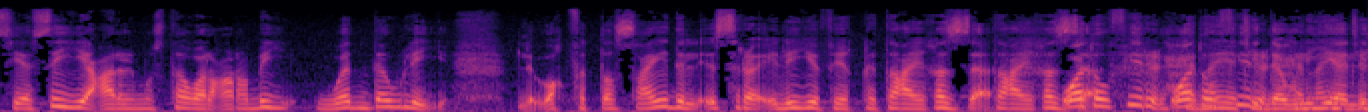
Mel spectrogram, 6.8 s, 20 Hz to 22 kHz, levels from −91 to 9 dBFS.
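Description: From 4.93 s to the end of the clip the audio is doubled: a second, full-band copy of the same sound plays roughly half a second behind the first, at about the same loudness, so everything is heard twice in a flat, hard-edged echo with no decay or room colour. It switches in abruptly at 4.93 s. This doubled audio track is likely caused by the signal being captured again through a slower path, or by an edit leaving two offset copies.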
